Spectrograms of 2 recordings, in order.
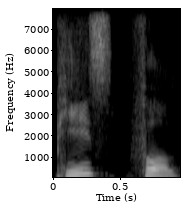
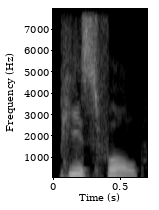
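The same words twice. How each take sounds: First: "peaceful" as two separate beats, peace-ful; split into syllables. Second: Said in the usual way. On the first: Shown as a demonstration. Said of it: "دو تا". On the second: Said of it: "How many syllables are there".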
